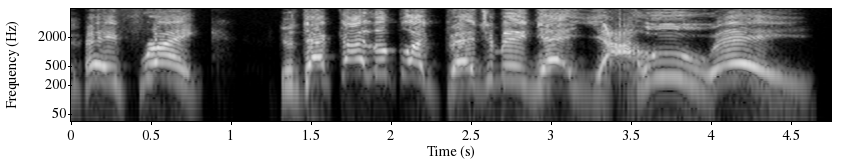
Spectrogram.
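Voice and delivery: hammed-up New York cop shouting to his buddy; New York accent. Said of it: "you know how they are in New York".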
